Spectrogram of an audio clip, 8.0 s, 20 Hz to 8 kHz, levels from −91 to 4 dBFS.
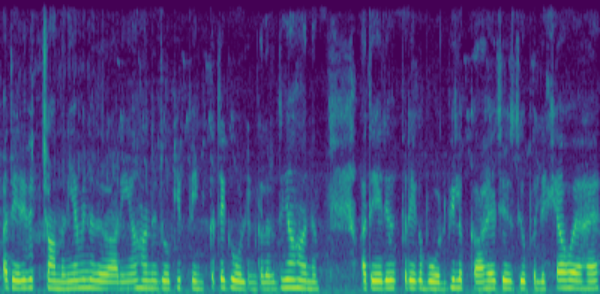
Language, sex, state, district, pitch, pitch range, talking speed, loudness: Punjabi, female, Punjab, Kapurthala, 205 Hz, 195-210 Hz, 230 wpm, -14 LUFS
